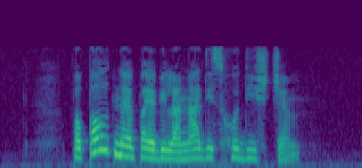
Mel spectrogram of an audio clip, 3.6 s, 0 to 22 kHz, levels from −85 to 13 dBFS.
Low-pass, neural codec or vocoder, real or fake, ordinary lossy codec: 19.8 kHz; none; real; AAC, 24 kbps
